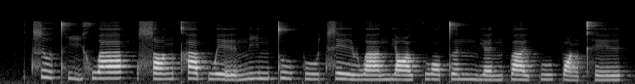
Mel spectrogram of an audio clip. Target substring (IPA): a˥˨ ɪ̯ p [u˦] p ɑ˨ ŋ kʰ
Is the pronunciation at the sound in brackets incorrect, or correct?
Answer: correct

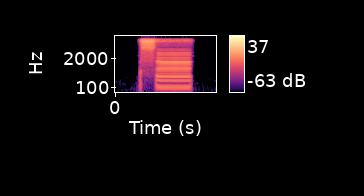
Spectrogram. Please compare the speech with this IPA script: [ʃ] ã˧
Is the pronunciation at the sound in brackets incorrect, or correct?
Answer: incorrect: s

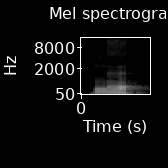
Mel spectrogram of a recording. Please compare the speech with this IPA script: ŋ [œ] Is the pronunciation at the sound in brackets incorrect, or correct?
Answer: incorrect: ə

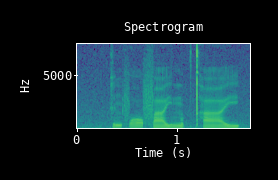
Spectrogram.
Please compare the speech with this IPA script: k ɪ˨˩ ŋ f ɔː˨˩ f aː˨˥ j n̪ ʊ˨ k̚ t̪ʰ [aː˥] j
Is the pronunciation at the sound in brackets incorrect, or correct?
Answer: incorrect: aː˨˥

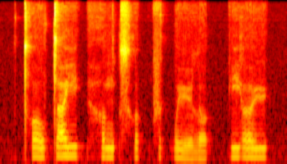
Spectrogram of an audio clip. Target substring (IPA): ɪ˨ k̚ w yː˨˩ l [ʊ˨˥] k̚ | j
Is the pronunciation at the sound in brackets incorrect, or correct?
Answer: correct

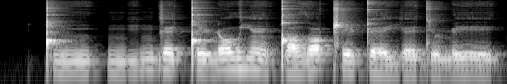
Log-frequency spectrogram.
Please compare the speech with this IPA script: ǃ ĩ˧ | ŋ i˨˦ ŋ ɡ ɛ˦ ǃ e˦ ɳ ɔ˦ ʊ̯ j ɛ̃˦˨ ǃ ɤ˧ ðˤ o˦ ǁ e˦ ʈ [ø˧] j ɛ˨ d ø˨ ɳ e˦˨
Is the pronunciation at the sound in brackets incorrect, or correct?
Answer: incorrect: ɛ˧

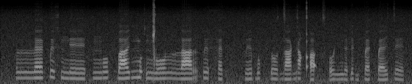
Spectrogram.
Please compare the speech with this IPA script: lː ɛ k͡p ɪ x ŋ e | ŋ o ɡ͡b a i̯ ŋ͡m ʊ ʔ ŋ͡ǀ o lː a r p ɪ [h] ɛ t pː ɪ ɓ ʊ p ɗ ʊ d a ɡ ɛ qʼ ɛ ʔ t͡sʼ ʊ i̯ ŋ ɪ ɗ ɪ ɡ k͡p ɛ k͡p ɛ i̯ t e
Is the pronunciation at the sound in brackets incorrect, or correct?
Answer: correct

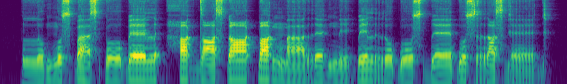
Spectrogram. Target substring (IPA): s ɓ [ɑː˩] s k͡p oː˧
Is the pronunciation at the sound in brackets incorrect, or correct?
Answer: incorrect: aː˩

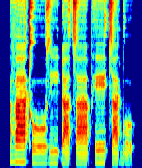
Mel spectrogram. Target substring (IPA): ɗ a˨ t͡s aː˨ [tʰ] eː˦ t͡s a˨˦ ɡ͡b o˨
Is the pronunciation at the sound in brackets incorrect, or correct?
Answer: incorrect: pʰ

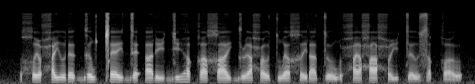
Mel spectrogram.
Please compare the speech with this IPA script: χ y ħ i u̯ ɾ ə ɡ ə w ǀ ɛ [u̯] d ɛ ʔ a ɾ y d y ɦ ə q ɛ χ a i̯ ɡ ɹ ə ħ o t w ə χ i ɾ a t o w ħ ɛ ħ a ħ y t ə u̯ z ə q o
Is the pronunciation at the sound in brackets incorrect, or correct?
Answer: incorrect: i̯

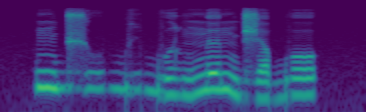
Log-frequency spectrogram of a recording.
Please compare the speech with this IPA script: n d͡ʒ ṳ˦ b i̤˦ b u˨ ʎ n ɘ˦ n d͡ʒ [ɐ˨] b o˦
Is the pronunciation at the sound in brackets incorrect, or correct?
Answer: correct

